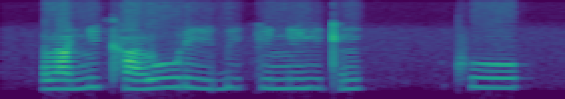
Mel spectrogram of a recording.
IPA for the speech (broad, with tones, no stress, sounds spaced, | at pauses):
l ã˨ ɲ i˦ kʰ ã˨ l uː˦ ɾ iː˨ ɓ i˦ k i˨ ɲ i˨˦ j i˦˨ kʼ ĩ˦ | kʰ uː˦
